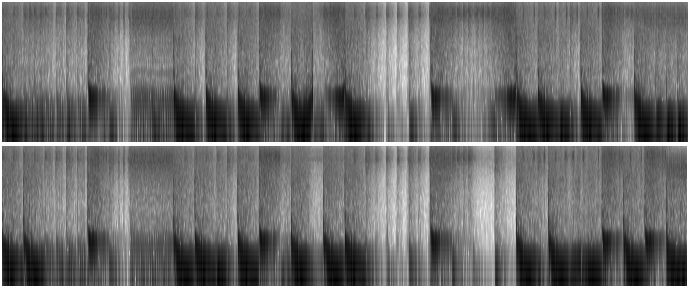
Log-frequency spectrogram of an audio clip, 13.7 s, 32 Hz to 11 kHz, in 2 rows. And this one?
Glitch Crushed Drums 140bpm
another quick glitch drumloop I made.
140, bit, bpm, crushed, fuzz, glitch, kick, noise, snare, tone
